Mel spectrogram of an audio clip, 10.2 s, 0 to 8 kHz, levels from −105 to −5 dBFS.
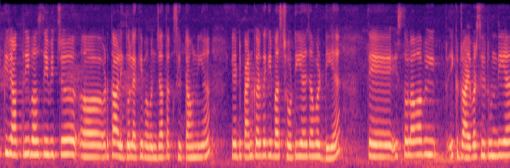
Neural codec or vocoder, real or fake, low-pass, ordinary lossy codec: none; real; 7.2 kHz; none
